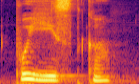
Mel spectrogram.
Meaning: trip, tour (brief journey involving a vehicle)
- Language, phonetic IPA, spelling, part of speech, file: Ukrainian, [pɔˈjizdkɐ], поїздка, noun, Uk-поїздка.ogg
